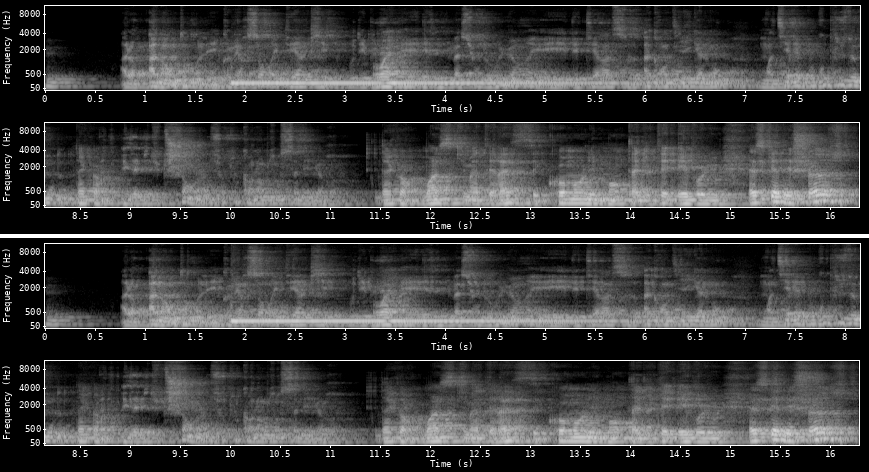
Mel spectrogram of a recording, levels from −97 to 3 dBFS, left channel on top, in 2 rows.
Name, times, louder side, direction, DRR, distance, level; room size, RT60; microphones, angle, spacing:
voice 1, 0.8-8.3 8.7-11.0, equal, 5° left, 0 dB, 6.7 m, -34 dB
sound 1, 1.9-6.5, right 2 dB, 85° right, 1.3 m, -28 dB
voice 2, 11.5-16.1, left 1 dB, 50° left, 3 dB, 2.9 m, -25 dB
27.5 x 26.5 x 5.7 m, 1.0 s
head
